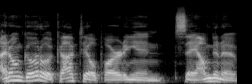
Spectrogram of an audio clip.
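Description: A plain, everyday voice speaks with an American accent at a fairly quick pace and with lively intonation. The recording is very clean, with a silent background. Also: man. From Missouri. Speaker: podcast host. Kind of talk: radio interview.

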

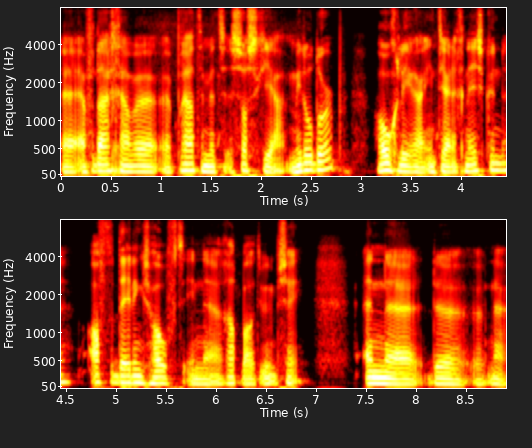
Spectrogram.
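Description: A man with a plain, everyday voice, fairly low pitch, ordinary pitch variation and a moderate pace, on a very clean recording with a silent background. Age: young. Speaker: podcast host, young doctor. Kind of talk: podcast interview.

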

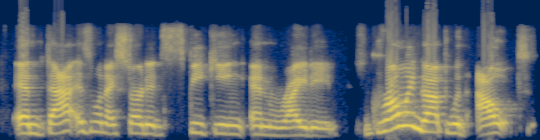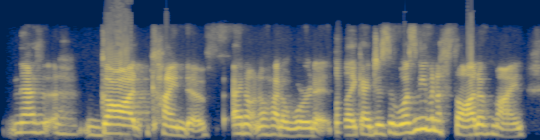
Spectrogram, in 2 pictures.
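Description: In an ordinary speaking voice, the speaker talks at a fairly slow pace with lively intonation. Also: woman, fairly high pitch for a woman. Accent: American. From New York. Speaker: author and motivational speaker. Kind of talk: interview.

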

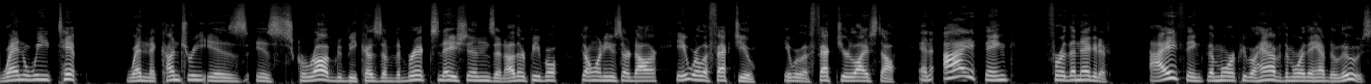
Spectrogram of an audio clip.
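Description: Fairly quick speech in an American accent on a very clean recording with a silent background. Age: 50s. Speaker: financial advisor and radio host. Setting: radio studio.

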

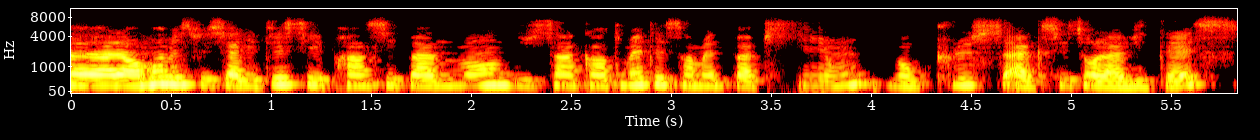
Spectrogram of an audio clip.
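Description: A normal speaking voice at a moderate pace, with fairly even intonation. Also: woman. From southern France, Côte d'Azur. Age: 20s. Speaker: university swimmer. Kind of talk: radio interview.

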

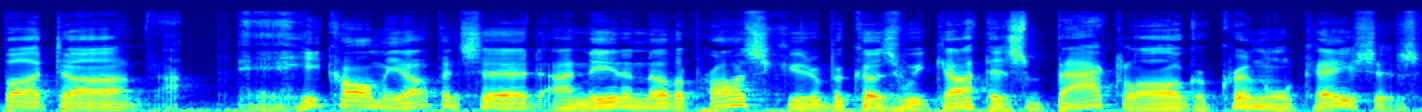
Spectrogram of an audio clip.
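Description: A man with a Southern US accent speaks at a medium pitch. The recording is very clean, with a silent background. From Arkansas (Little Rock), born in Texas. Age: old. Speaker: retired judge and author. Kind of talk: interview.

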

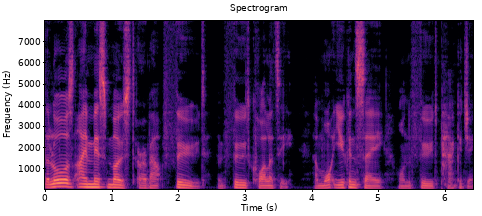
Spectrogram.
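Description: A man's medium-pitched voice with a British accent, lively intonation and a moderate pace, on a very clean recording with a silent background. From UK. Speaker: English teacher podcaster. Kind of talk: scripted educational monologue for learners. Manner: clear, measured pace for learners.

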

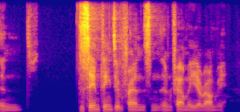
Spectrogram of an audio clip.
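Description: On a very clean recording with a silent background, a man with a Swedish accent talks at a moderate pace in a bright, sharp tone. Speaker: tech program manager. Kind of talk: interview. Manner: casual.

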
